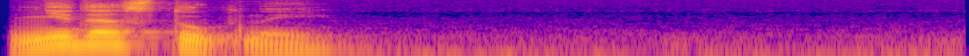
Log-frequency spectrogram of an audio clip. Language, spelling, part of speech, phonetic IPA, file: Russian, недоступный, adjective, [nʲɪdɐˈstupnɨj], Ru-недоступный.ogg
- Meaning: 1. inaccessible, unavailable 2. prohibitive (of price)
